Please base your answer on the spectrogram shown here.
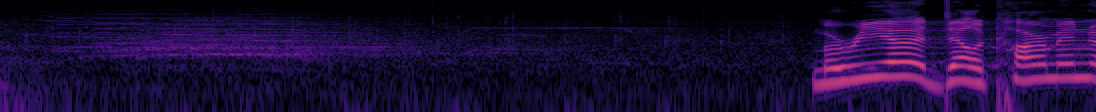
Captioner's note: cheers and applause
